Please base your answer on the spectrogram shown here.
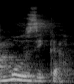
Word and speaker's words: música: da música bati Palma música Então qual que ficou Comprido aí na hora de eu chamar que sílaba que ficou comprida então o mu e eu sei que é a mais forte porque ela tem assento vamos praticar número um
